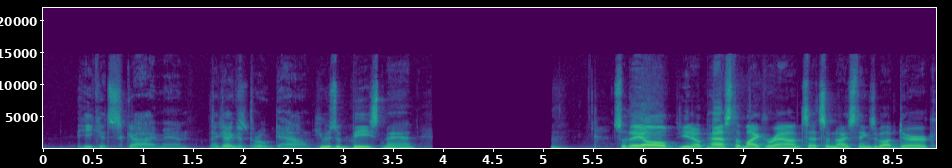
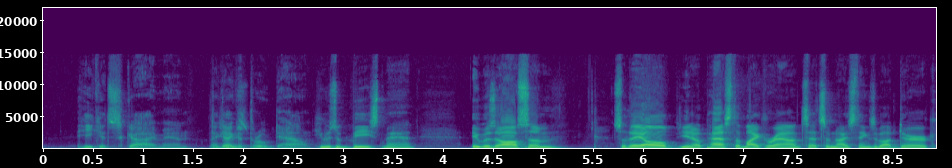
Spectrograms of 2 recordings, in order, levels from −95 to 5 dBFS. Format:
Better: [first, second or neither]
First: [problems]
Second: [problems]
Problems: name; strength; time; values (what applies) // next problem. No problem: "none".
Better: second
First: audio cutting out; at 4 s for 1 s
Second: none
